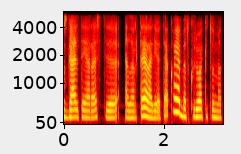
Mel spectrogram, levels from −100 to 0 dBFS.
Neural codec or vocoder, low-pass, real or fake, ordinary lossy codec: none; 5.4 kHz; real; MP3, 48 kbps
